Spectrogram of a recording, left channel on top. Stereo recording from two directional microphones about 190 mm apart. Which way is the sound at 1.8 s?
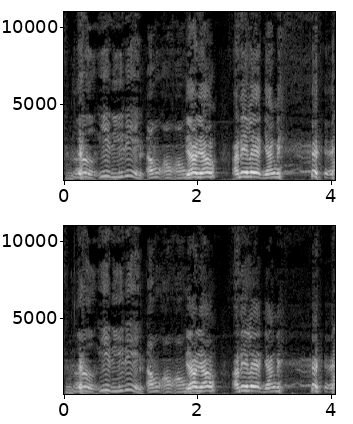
40° left (ahead or behind).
